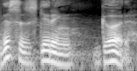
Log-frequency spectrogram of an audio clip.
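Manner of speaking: ordinary delivery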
